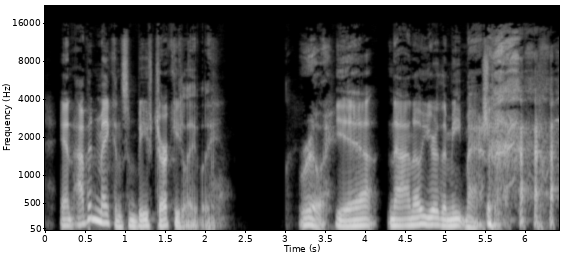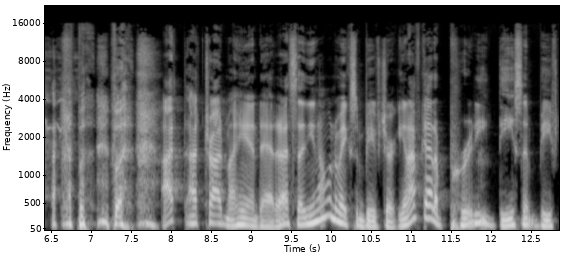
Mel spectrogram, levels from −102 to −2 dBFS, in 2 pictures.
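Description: Nothing goes wrong anywhere in this speech recording, so there's no fault to walk through.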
